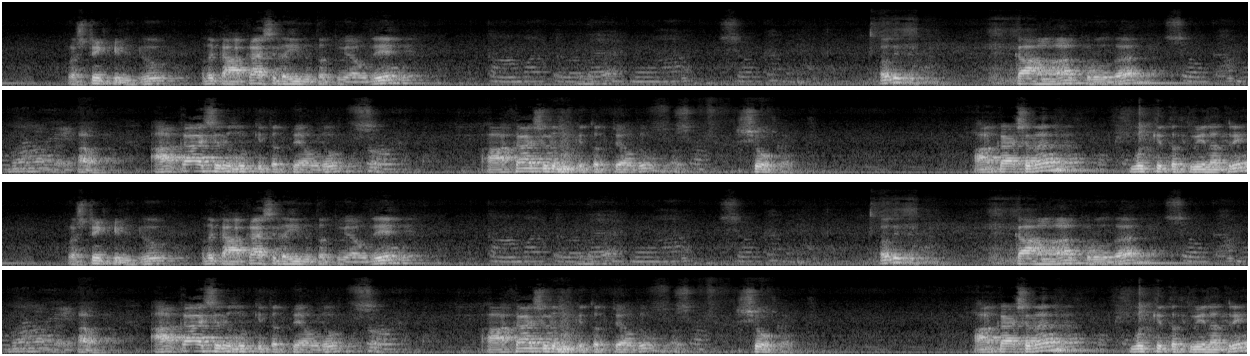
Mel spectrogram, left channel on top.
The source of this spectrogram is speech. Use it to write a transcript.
ಪ್ರಶ್ನೆ ಕೇಳಿದ್ರು. ಅದಕ್ಕೆ ಆಕಾಶದ 5 ತತ್ವ ಯಾವುದೇ? ಹೌದಿಲ್ಲ? ಕಾಮ, ಕ್ರೋಧ, ಹೌದು. ಆಕಾಶದ ಮುಖ್ಯ ತತ್ವ ಯಾವುದು? ಆಕಾಶದ ಮುಖ್ಯ ತತ್ವ ಯಾವುದು? ಶೋಕ. ಆಕಾಶದ ಮುಖ್ಯ ತತ್ವ ಏನಾದ್ರಿ?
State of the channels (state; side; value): identical; both; correlation 1.00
